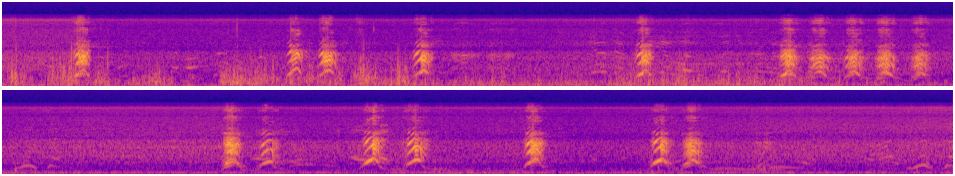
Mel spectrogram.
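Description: A dog barking repeatedly: short, sharp barks in clusters of two to five, about seventeen in all, with pauses of a second or so between clusters.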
